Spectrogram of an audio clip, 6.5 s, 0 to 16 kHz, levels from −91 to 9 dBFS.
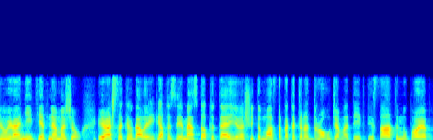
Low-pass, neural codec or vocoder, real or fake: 7.2 kHz; codec, 16 kHz, 0.5 kbps, FunCodec, trained on Chinese and English, 25 frames a second; fake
